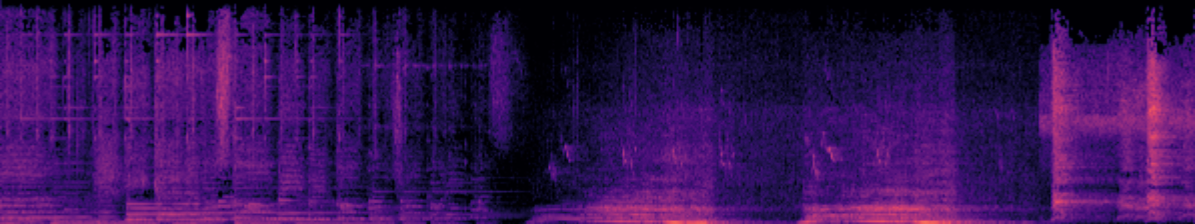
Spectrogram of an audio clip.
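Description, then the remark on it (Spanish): A lion lets out two deep, rumbling roars in close succession, loud, after a stretch of layered tonal sounds; no one speaks. “¿Podrías diferenciar claramente cada animal que acabas de escuchar? ¿Un lobo quizá? ¿Un león?”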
